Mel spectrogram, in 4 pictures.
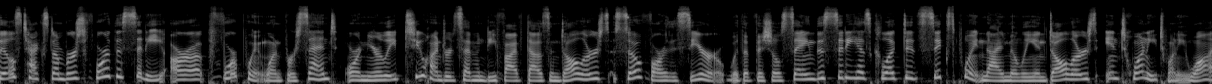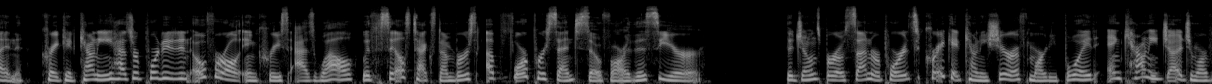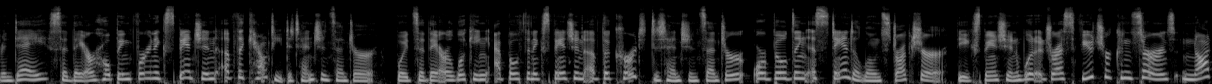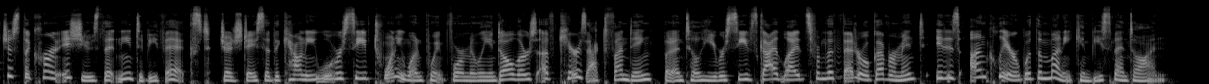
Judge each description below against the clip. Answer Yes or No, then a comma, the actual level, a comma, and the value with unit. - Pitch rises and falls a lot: Yes, wide, 6.0 semitones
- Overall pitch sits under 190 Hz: No, high, 220 Hz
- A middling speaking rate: Yes, average, 170 wpm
